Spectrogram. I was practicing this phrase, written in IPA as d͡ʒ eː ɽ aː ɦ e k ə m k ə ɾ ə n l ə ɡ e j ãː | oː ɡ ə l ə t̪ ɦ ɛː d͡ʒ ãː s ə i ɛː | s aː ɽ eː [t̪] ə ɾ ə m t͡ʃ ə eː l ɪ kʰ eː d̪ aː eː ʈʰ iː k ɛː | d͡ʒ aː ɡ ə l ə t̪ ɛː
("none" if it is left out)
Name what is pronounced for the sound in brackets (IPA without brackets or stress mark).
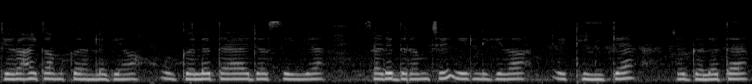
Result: d̪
